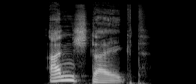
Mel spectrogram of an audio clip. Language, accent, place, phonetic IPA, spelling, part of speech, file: German, Germany, Berlin, [ˈanˌʃtaɪ̯kt], ansteigt, verb, De-ansteigt.ogg
- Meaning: inflection of ansteigen: 1. third-person singular dependent present 2. second-person plural dependent present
